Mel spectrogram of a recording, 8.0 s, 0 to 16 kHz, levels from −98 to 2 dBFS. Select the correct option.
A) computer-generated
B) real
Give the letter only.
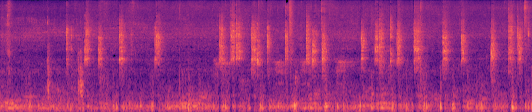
B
